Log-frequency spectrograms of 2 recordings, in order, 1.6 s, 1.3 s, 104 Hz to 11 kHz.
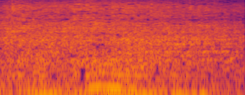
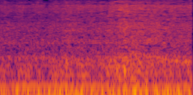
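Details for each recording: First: Honda Click 125 scooter, about 60,255 on the odometer, revving with a metallic clatter over the engine that grows with revs; side cover removed ruled out pulley, slider pieces and backplate, so the knock comes from the crankshaft connecting rod. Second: Honda Click 125 after overhaul with new block and piston, oil refilled, still in break-in: even low putter at idle with no ticking or knocking; former noise gone, engine runs quiet and smooth.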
